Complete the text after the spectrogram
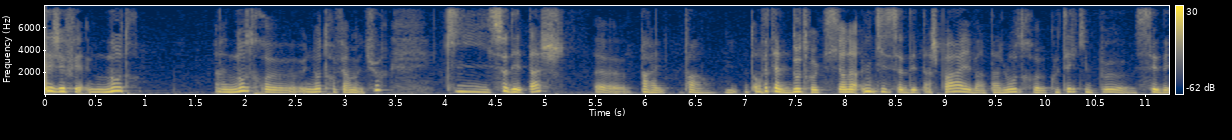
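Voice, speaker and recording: A woman with a fairly high pitch speaks at a moderate pace with ordinary pitch variation. Her speech has long, frequent pauses. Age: 40s. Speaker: spiritual vlogger. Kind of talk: casual vlog monologue. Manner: hesitant, many fillers.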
